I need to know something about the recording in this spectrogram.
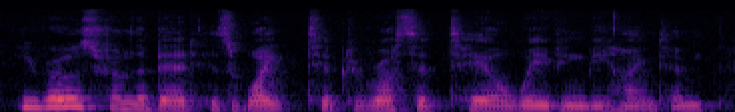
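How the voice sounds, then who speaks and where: Very mellow, expressive woman narrator. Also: low voice, normal speed. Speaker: author reading aloud. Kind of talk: expressive scripted fiction narration.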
